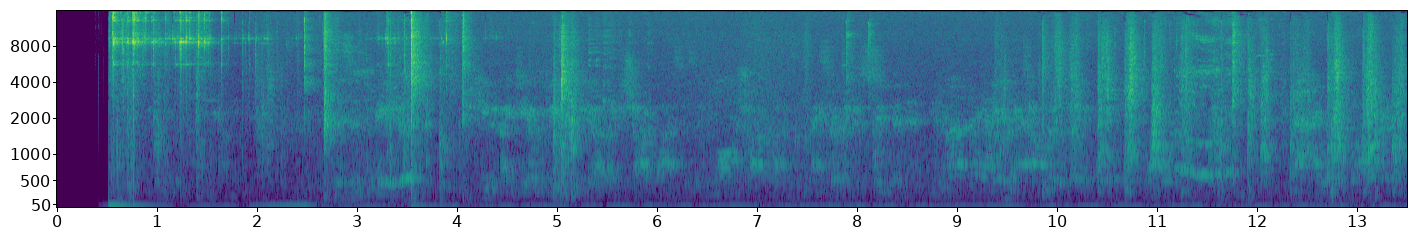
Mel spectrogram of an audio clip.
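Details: Two Italian Greyhounds at dinner time give high, thin whines that rise and fall, broken by short yips and sharp clicks, while their food is prepared amid kitchen clatter and a person's voice.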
